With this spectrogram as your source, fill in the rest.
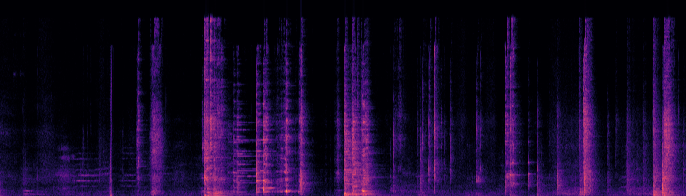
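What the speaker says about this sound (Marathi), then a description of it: "ही भांडे घासून घेते कुकर वगैरे सगळं" Dishes and a pressure cooker are scrubbed and handled at a home sink, with bursts of clinking metal, scraping and knocks spread irregularly between pauses, close by and fairly loud.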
